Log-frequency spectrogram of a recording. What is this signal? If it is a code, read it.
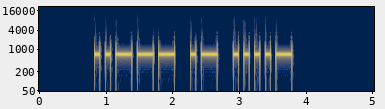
Morse code, heard as a keyed tone, about 15 wpm, 700 Hz. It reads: 2A4
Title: Common Cut Numbers - 3-Digit 15wpm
